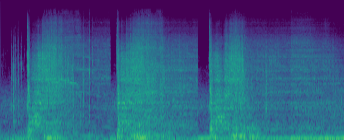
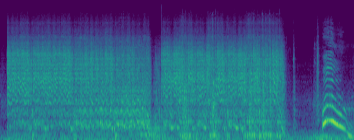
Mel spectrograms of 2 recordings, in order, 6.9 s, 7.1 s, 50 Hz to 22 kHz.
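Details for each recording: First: 1974 AMC Hornet abandoned 31 years, after the starter bolts and cable were tightened and the battery hooked up: strong, quick, even cranking in repeated bursts. It does not catch, later found with the coil wire disconnected. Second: 1974 AMC Hornet abandoned 31 years, cranked on old gas: long harsh cranking with a gritty grinding crunch, getting crunchier each spin, and no catch. Owner unsure whether the starter or the engine is at fault.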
